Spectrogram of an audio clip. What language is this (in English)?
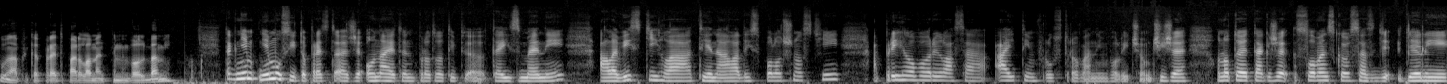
Slovak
